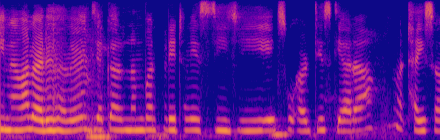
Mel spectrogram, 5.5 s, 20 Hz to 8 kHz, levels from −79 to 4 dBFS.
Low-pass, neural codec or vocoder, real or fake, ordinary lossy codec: none; codec, 16 kHz, 1 kbps, X-Codec, HuBERT features, trained on balanced general audio; fake; none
